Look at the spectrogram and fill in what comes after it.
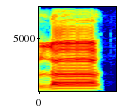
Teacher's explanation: alla ada bacaan mad thabi'i panjangnya dua harakat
